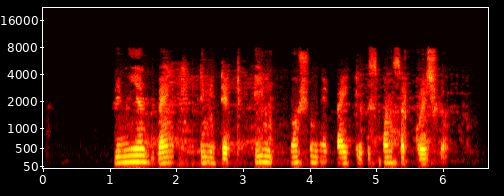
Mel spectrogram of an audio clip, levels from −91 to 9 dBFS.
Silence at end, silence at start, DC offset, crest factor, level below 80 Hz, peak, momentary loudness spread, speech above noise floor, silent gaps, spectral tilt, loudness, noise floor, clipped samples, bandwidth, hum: 0.6 s; 1.05 s; under 0.1%; 20 dB; -62 dBFS; -2 dBFS; 15 LU; 62 dB; none; -6 dB/octave; -21 LUFS; -83 dBFS; under 0.1%; 8 kHz; none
